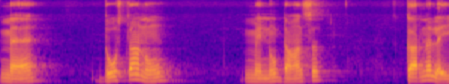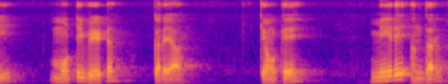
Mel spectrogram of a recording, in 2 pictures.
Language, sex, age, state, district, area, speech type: Punjabi, male, 18-30, Punjab, Faridkot, urban, spontaneous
